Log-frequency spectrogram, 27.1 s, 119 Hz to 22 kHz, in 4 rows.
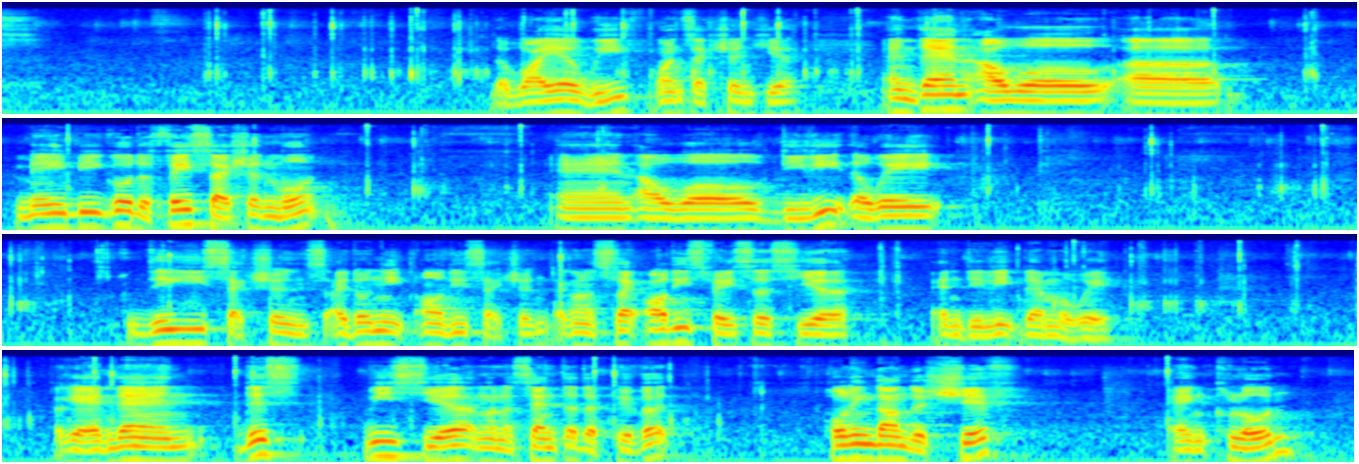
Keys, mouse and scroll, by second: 1.4 alt+click, 2.1 alt+middle click, 2.4-2.9 scroll up 2, 2.9 alt+click, 3.3 scroll down 1, 3.7 alt+click, 4.1 scroll up 1, 4.3 alt+middle click, 5.6-5.9 scroll down 1, 6.1 alt+middle click, 7.1 right click, 8.6 alt+middle click, 9.4 alt+middle click, 11.7-13.0 drag, 13.1 scroll down 1, 13.4 alt+middle click, 14.4-17.0 drag, 18.0 Delete, 18.9 alt+middle click, 19.5 scroll up 1, 19.7 right click, 20.8 click, 26.2-27.0 shift+drag.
